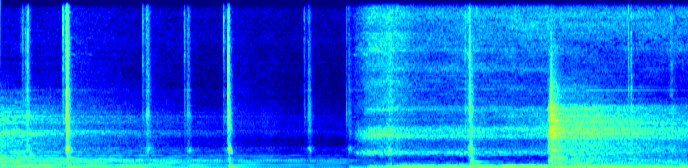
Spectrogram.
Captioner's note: sighs and gasps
